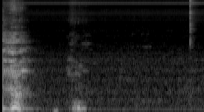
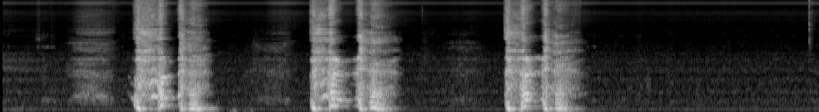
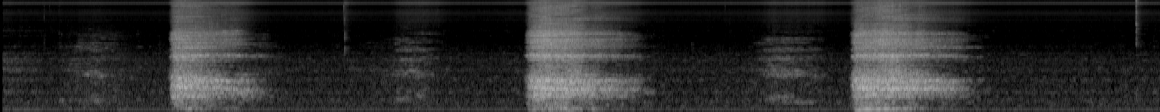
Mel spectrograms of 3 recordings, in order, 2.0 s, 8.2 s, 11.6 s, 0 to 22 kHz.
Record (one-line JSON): {"cough_length": "2.0 s", "cough_amplitude": 2611, "cough_signal_mean_std_ratio": 0.33, "three_cough_length": "8.2 s", "three_cough_amplitude": 17220, "three_cough_signal_mean_std_ratio": 0.38, "exhalation_length": "11.6 s", "exhalation_amplitude": 3752, "exhalation_signal_mean_std_ratio": 0.41, "survey_phase": "beta (2021-08-13 to 2022-03-07)", "age": "65+", "gender": "Male", "wearing_mask": "No", "symptom_none": true, "smoker_status": "Ex-smoker", "respiratory_condition_asthma": false, "respiratory_condition_other": false, "recruitment_source": "REACT", "submission_delay": "2 days", "covid_test_result": "Negative", "covid_test_method": "RT-qPCR", "influenza_a_test_result": "Negative", "influenza_b_test_result": "Negative"}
